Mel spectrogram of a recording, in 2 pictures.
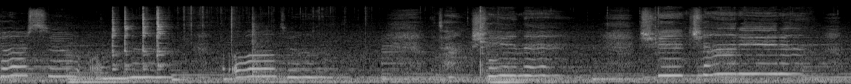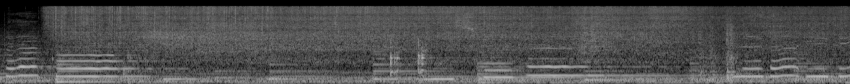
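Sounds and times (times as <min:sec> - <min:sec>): soft music: 0:00.0 - 0:17.0
chopsticks clicking on pan: 0:01.1 - 0:01.7, 0:12.4 - 0:12.9
tomato sizzling in hot oil: 0:01.2 - 0:03.7, 0:09.0 - 0:17.0.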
